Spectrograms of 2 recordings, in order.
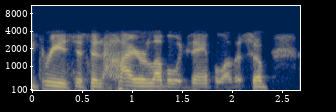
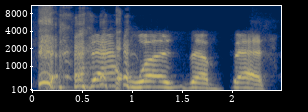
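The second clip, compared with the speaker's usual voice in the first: laughing delight; 10 semitones higher, much slower than usual. Real, not acted. Laughing at the memory.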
